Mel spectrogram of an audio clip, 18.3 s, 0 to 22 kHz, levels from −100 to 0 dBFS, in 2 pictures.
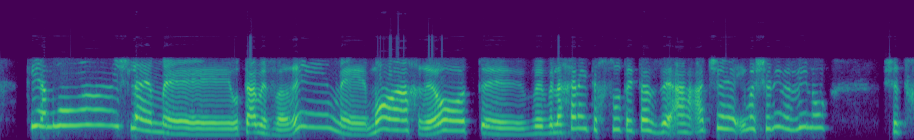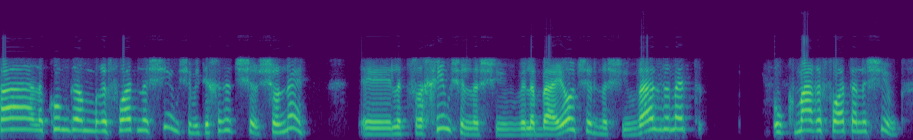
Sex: female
